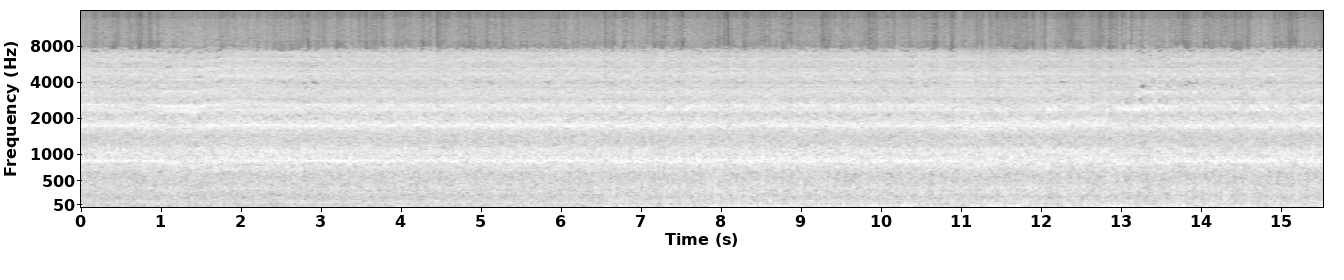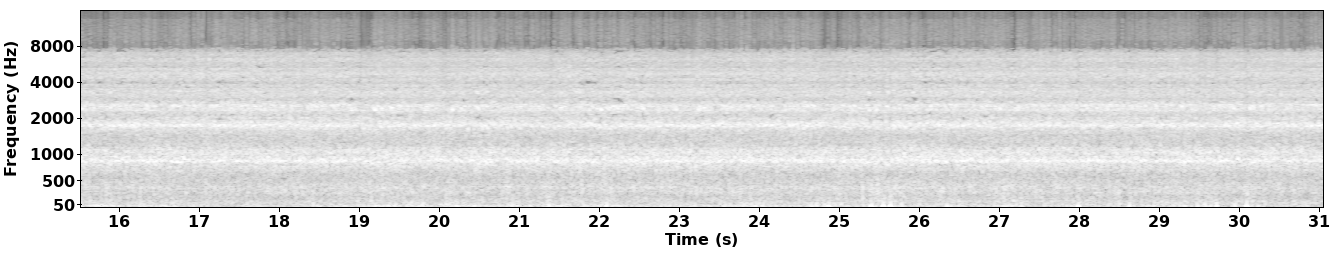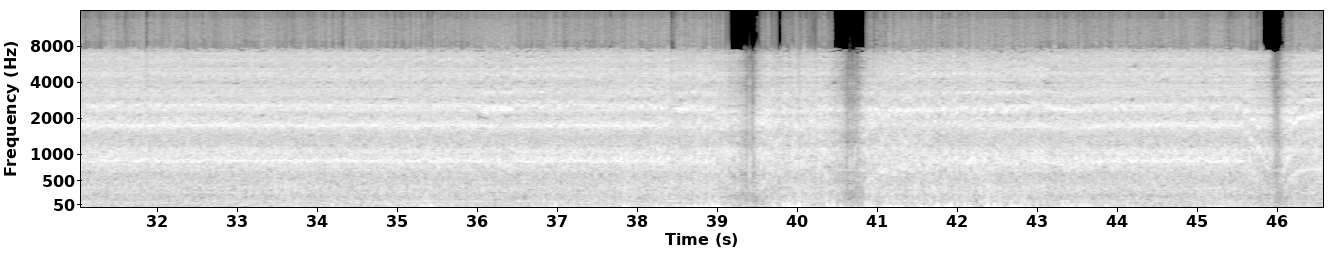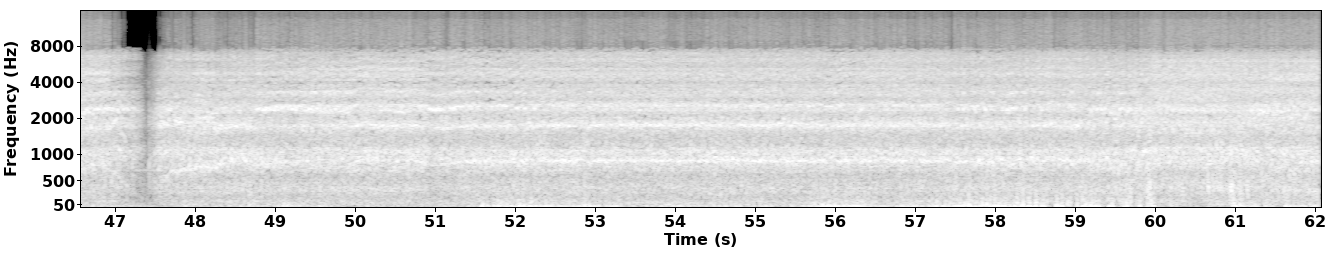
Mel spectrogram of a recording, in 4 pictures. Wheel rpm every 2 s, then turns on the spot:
230, 230, 230, 230, 230, 230, 230, 230, 230, 230, 230, 230, 240, 230, 230, 230, 230, 230, 230, 170, 130, 210, 210, 110, 200, 220, 230, 230, 230, 230, 240.
none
